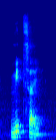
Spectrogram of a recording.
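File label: Santali, male, one hundred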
